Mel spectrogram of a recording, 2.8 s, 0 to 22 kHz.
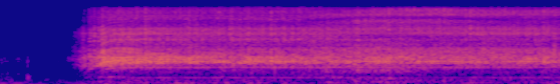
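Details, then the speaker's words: Gear motor overdriven to over 4,000 RPM spinning shaft with a Barrel Hub; quick spin-up to a high, even whir without wobble or pulsing, much smoother than with the standard clamping hub. "as you can see it is much much smoother with the Barrel Hub"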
